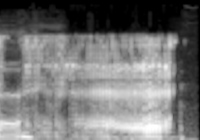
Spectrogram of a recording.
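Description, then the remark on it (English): A loud fart noise made with the mouth: one sustained, buzzy, sputtering raspberry lasting nearly two seconds before cutting off abruptly. “I mean, that's a good way to end this podcast, is just fart noises.”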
